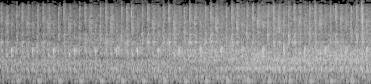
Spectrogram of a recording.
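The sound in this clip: A car engine idles steadily just before the car pulls away, giving a low, even, throbbing rumble at a constant level throughout, with no talk.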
